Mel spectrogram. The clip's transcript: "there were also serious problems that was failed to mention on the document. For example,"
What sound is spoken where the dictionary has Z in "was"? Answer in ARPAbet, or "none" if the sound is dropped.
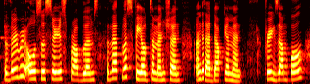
S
